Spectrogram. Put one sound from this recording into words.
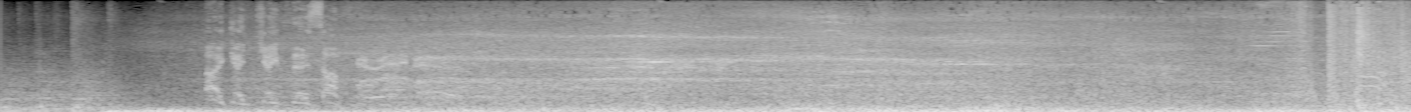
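Strong wind roars steadily.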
